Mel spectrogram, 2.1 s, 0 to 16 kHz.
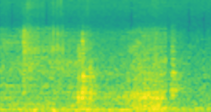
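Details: Infiniti FX37S wheel spun by hand on a lift: soft whir and light ticks, no hum, no play; the healthy side, compared against the opposite hub whose bearing hums.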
